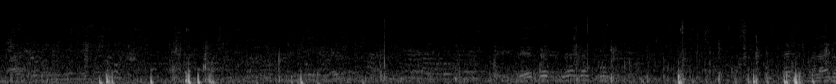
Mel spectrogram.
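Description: Irregular footsteps on brick paving as people walk briskly, with scattered sharp knocks and thumps, and faint voices in the background.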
